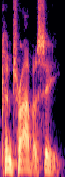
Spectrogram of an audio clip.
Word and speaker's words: controversy: the quote hosting unquote controversy let pronounce it like the Brits do controversy with several teams with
